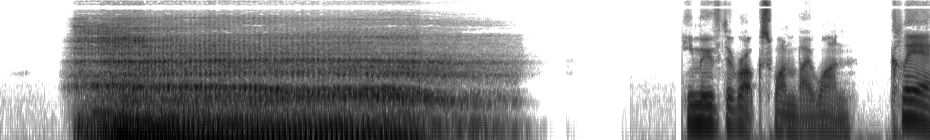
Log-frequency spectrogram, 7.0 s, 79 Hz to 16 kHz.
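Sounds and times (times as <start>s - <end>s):
creature roaring: 0.5s - 4.0s
speech: 5.2s - 6.9s.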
